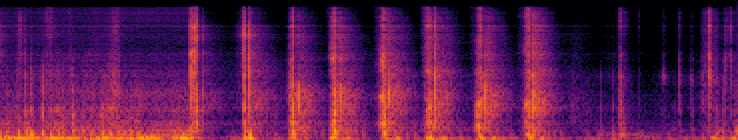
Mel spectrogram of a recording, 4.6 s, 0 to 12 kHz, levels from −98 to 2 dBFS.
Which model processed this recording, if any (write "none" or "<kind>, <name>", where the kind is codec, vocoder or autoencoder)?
autoencoder, DAC-VAE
